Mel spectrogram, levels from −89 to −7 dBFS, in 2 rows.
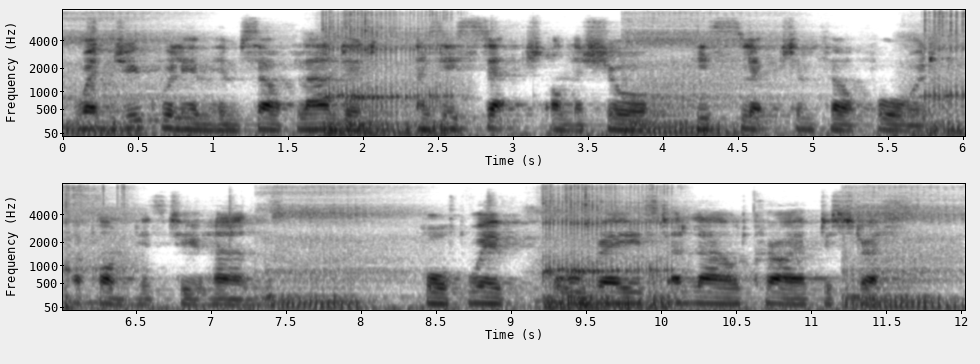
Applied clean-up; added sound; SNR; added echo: none; Breathing; 7 dB; reverberation time 0.7 s.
